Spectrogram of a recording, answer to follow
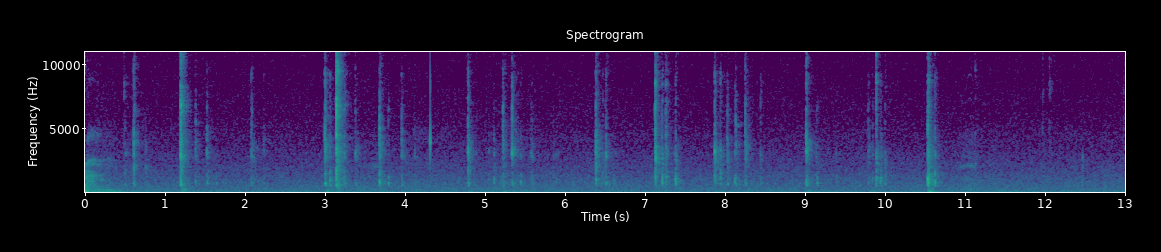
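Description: Faint typing on a computer keyboard: irregular single keystrokes with short pauses between them.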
